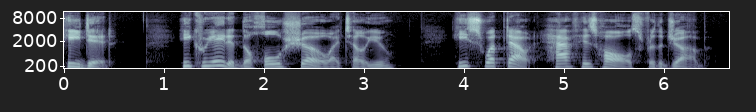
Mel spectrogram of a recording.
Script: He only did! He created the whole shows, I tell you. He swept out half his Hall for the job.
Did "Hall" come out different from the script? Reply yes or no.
yes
